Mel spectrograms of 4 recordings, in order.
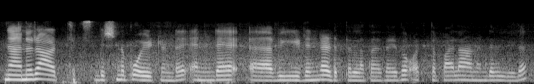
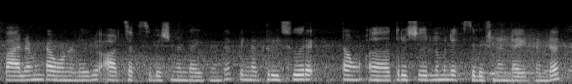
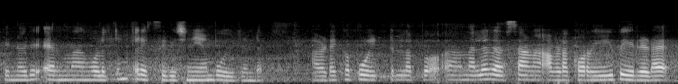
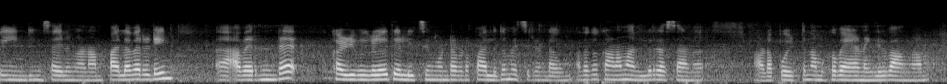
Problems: constant background noise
